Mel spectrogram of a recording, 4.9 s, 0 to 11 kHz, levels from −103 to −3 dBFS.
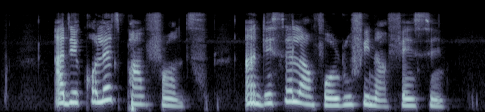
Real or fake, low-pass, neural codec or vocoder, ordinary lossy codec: real; 7.2 kHz; none; none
